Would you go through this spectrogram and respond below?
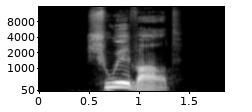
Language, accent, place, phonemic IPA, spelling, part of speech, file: German, Germany, Berlin, /ˈʃuːlˌvaʁt/, Schulwart, noun, De-Schulwart.ogg
- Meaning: caretaker (of a school)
